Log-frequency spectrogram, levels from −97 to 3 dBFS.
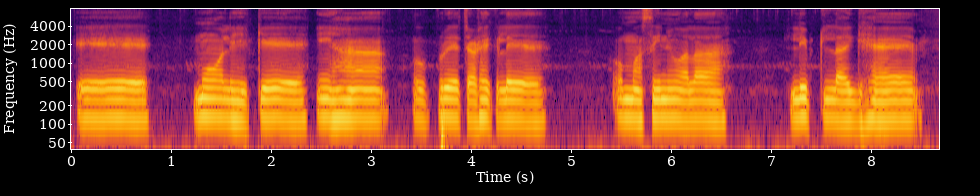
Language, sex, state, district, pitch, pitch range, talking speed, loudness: Chhattisgarhi, male, Chhattisgarh, Jashpur, 125 Hz, 120-125 Hz, 85 wpm, -14 LUFS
